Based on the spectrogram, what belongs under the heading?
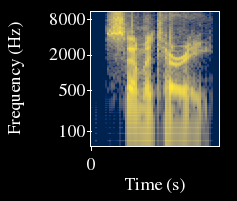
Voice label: "cemetery", American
